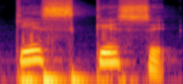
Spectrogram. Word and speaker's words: qu'est-ce que c'est: Então, você vai ver que é muita letra para pouca pronúncia.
